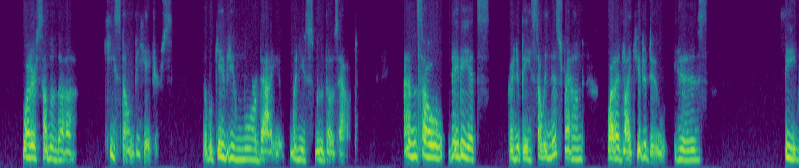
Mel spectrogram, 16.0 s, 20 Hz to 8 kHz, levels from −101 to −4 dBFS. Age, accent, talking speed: 60-79, American, 140 wpm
